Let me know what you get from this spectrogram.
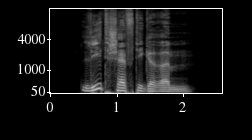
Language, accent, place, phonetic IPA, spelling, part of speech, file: German, Germany, Berlin, [ˈliːtˌʃɛftɪɡəʁəm], lidschäftigerem, adjective, De-lidschäftigerem.ogg
- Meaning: strong dative masculine/neuter singular comparative degree of lidschäftig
